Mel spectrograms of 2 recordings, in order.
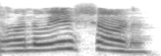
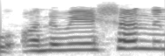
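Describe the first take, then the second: First: अन्वेषण ending in curled-tongue ण; correct retroflex ण. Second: अन्वेषण ending in plain न; wrong dental N. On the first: Teacher correcting learners, retroflex अन्वेषण. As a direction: curl back on the last sound of अन्वेषण. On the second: Teacher showing learners the mistake, dental-N अन्वेषण. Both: Shown as a demonstration. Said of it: "नहीं".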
